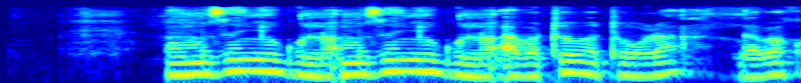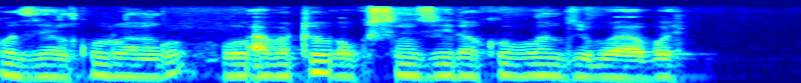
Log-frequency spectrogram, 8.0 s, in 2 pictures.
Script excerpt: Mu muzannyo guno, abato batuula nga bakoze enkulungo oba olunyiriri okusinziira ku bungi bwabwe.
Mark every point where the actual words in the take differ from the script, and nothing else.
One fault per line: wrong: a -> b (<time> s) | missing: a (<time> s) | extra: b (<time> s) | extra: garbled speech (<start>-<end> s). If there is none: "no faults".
extra: muzannyo guno (1.8 s)
wrong: olunyiriri -> abato (5.3 s)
